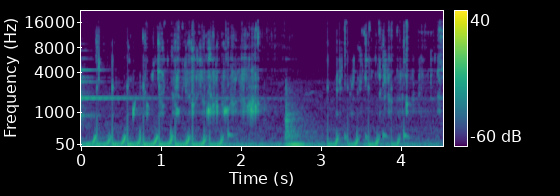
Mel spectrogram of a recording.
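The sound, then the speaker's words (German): A dark golden drink glugs quickly out of a bottle into a glass in a rapid series of rhythmic gurgles, broken by a brief splash midway before the pouring resumes; some of the drink is spilled onto an armchair during the pouring. “Du hast einmal schön deinen Sessel voll gesaut beim Eingießen.”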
